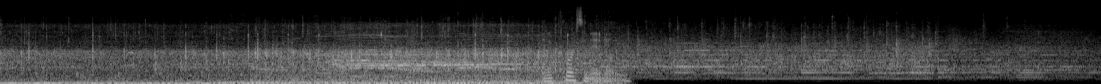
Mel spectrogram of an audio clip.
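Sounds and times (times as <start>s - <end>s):
residents applauding from balconies: 0.0s - 11.0s
speech: 5.6s - 6.4s.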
